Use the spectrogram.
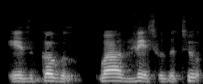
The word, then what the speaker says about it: Google: Google. Google. It's with the oo sound. The one with the one O is Google, while this with the two O's is Google.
